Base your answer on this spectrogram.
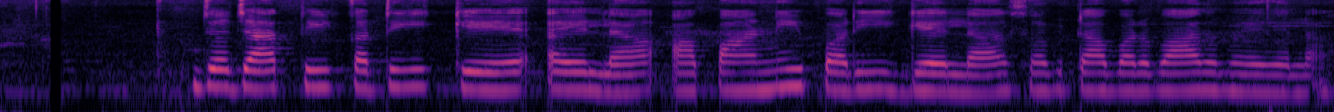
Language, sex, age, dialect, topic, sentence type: Maithili, female, 18-24, Bajjika, agriculture, statement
